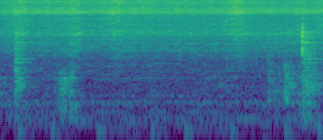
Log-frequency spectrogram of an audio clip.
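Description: Soaked fenugreek seeds sauté in ghee with a steady hiss and sizzle, while a spoon stirs and scrapes the pan in a few soft strokes, close and without talk.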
